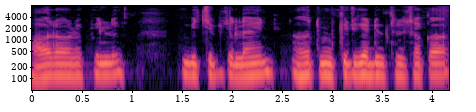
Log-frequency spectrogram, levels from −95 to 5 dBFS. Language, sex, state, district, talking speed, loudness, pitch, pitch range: Garhwali, male, Uttarakhand, Tehri Garhwal, 145 wpm, -30 LUFS, 125 Hz, 120-130 Hz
